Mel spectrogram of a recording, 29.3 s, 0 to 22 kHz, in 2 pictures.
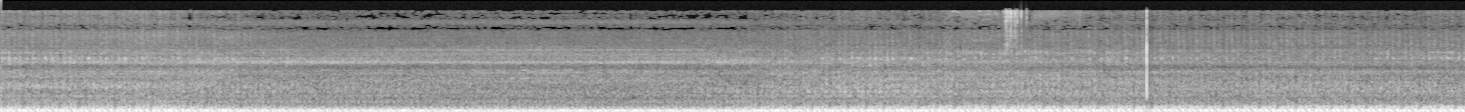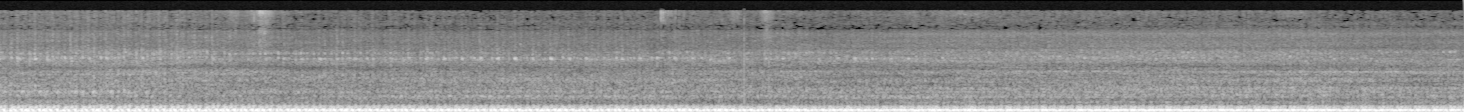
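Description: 1969 Corvette's 350 cubic-inch V8 idling steadily through its factory side pipes, a low, even exhaust note that grows a little louder about halfway through.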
